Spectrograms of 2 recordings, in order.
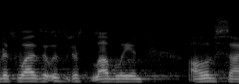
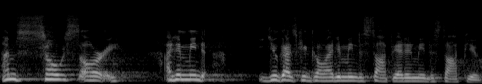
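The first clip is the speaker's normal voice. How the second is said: mock words pushed through heavy crying, bawling; 3 semitones higher than usual. Retelling a woman's apology to them, the speaker acts out her speech: imitating someone bawling.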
